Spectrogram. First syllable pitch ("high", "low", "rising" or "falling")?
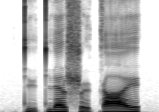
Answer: low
